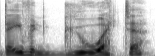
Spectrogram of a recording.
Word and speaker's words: David Guetta: youtube earlier uh matt who's the musician involved david guetta yeah yeah that is how you pronounce it it is it is like i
